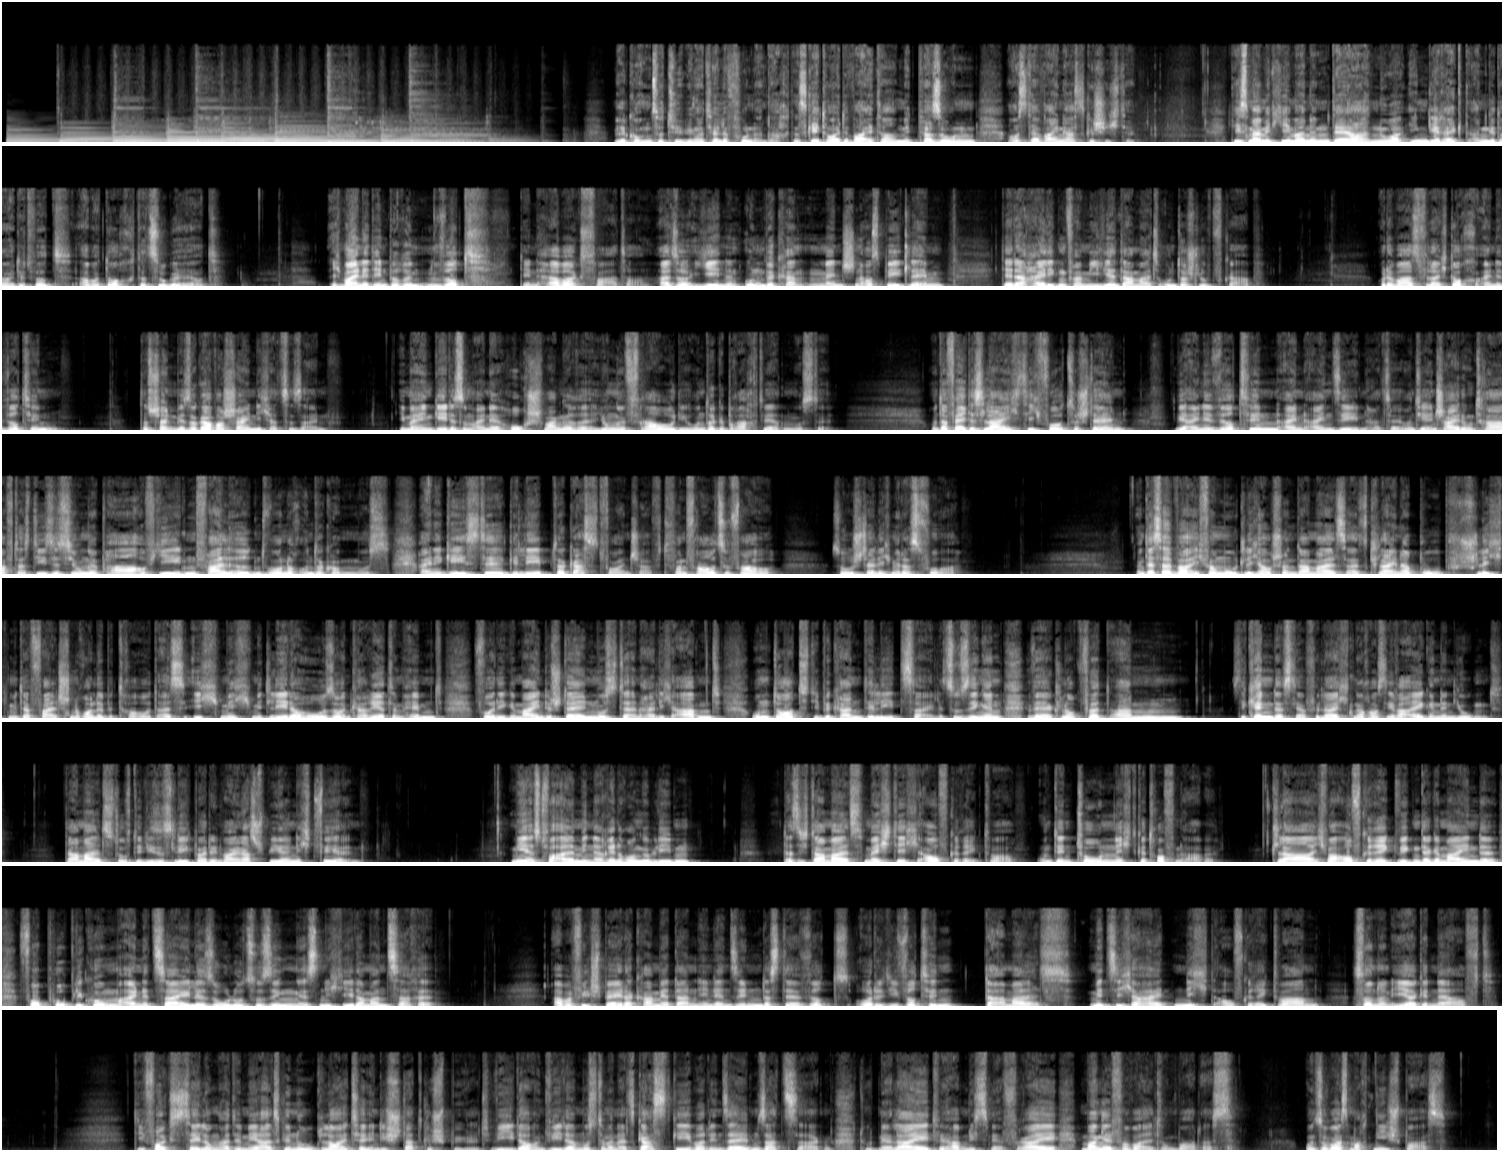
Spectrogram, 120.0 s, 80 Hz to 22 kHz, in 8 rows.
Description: Andacht zur Weihnachtswoche Teil 2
